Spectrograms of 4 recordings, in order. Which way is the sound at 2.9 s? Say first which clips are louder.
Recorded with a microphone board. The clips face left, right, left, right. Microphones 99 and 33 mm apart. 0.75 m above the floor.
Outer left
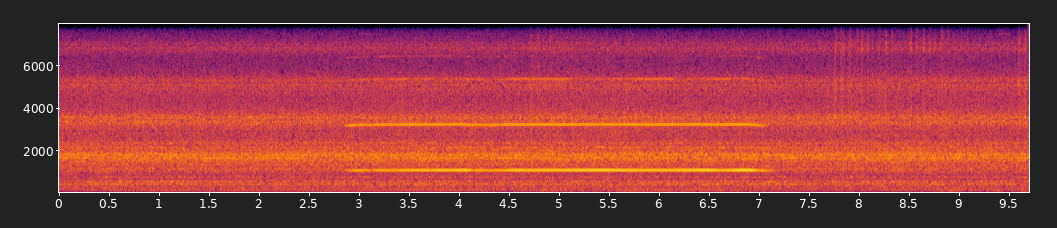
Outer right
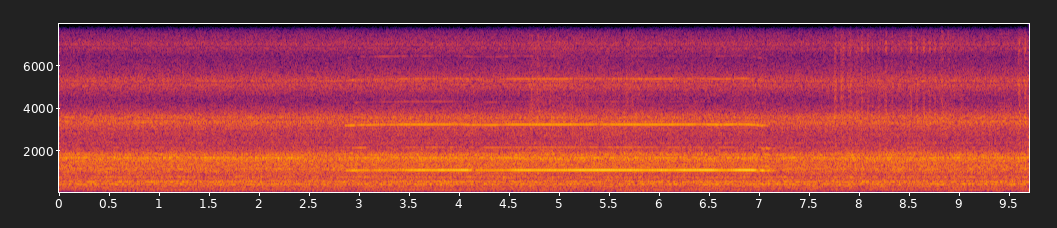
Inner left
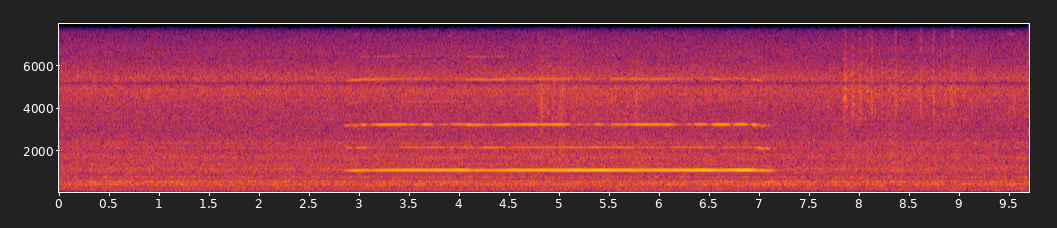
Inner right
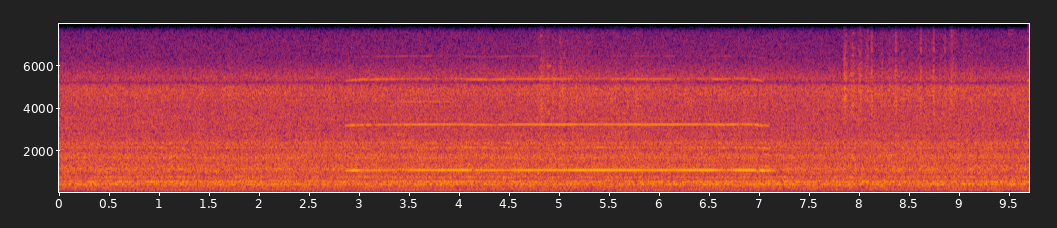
Outer left 1 dB, inner left 2 dB; 70° left (ahead or behind).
